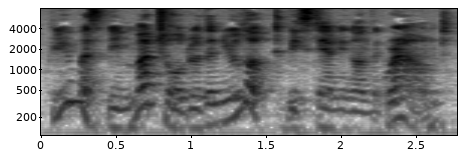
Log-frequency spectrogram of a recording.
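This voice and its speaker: A man's voice: fairly high pitch, wildly swooping pitch, fast talker, sharp tone, roomy sound, far from the mic, slight background noise, heavily acted. A man voicing a breezy, opinionated young boy in a storybook, explaining things in a chatty, matter-of-fact way. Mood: musing. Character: breezy, opinionated young boy who floats in mid-air.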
